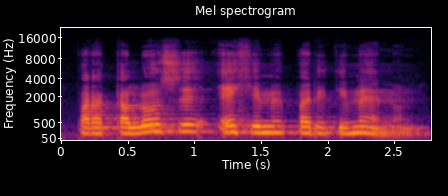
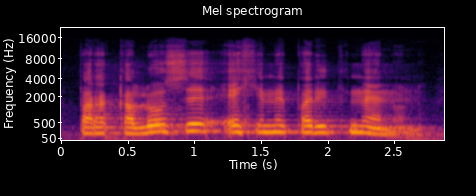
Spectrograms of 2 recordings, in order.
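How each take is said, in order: No difference in how they are said.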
